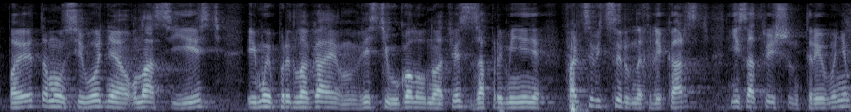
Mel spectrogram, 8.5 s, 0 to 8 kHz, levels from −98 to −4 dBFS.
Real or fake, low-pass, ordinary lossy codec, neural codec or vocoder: real; 7.2 kHz; AAC, 32 kbps; none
